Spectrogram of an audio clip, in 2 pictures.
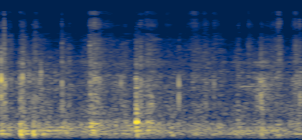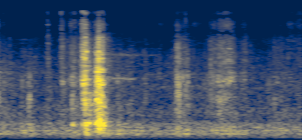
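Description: Brown paper lunch bags rustling and crinkling as a stack of them is folded in half and the crease pressed flat by hand, with one louder crackle of paper about four seconds in.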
